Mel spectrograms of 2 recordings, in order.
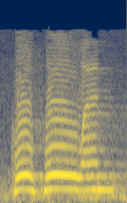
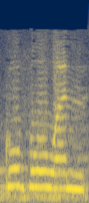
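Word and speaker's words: كُفُوًا: من الأخطاء الشائعة تسكين الفاء، كفوا، غلط، كفوا كفوا، الفاء مضمومة في القراءتين،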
